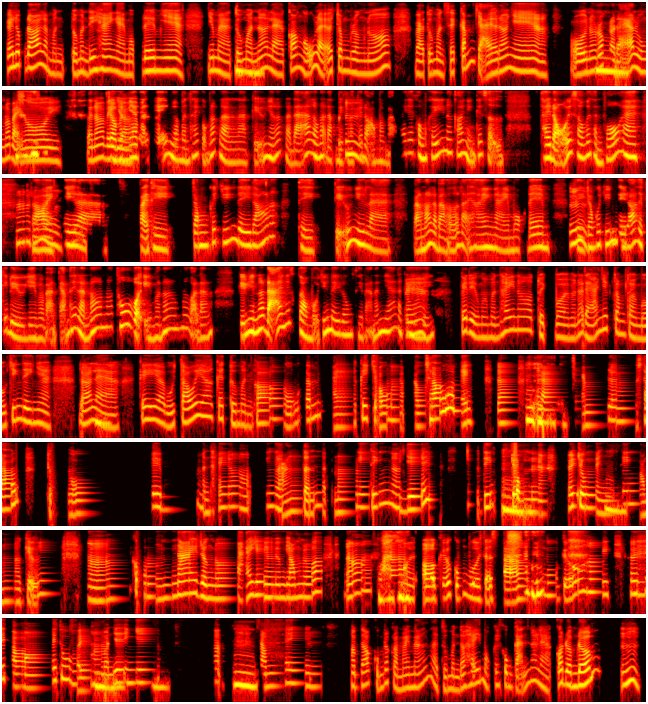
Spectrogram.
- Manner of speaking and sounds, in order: distorted speech; other background noise; laugh; static; tapping; unintelligible speech; unintelligible speech; laughing while speaking: "Wow"; laugh; laughing while speaking: "À há"
- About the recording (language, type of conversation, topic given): Vietnamese, podcast, Một chuyến đi rừng đã thay đổi bạn như thế nào?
